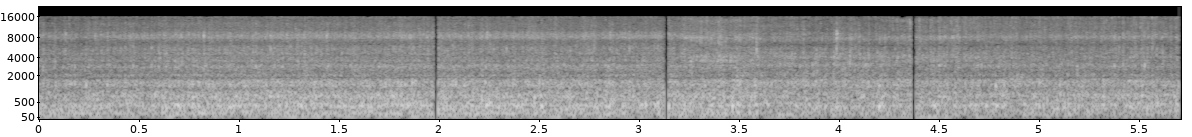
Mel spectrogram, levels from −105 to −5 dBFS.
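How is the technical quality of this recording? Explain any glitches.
The recording has two distinct faults: a doubled track from 0.62 s to 3.60 s and three short dropouts to digital silence.

From 0.62 s to 3.60 s there is a doubled audio track. A second, full-band copy of these sounds runs roughly 0.7 s behind the first, at about the same level. The likely cause is the signal being captured a second time through a slower path and mixed back in. The copy carries no decay or room colouring, so it reads as a hard, flat repeat. It enters and drops out abruptly at both ends of that span.

There are three blocks of digital silence, each about 21 ms long: 1.98–2.01 s, 3.14–3.16 s and 4.37–4.40 s. In each, the audio cuts straight to silence and back with no fade, leaving a brief hole. The identical length fits a 1024-sample buffer that the program did not fill in time.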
